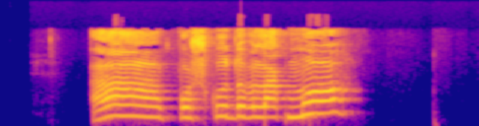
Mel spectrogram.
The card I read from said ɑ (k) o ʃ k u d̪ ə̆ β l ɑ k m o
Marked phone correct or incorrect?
incorrect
